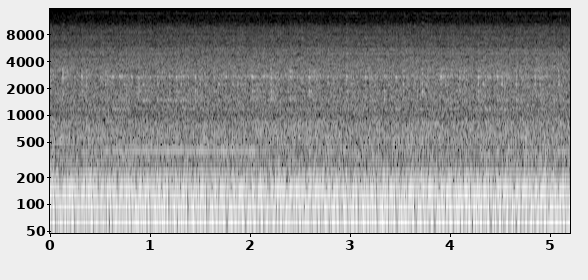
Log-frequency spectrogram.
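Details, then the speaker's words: 1947 Ford Super Deluxe Business Coupe flathead V8, heard from the rear: low, even burble holding steady at idle with no misses or knocks, smooth and quiet. "That authentic old school flatty sound."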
